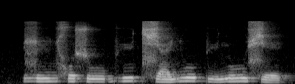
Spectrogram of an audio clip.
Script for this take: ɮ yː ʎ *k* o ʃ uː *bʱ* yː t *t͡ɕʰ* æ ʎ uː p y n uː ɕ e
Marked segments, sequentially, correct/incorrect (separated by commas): incorrect, correct, incorrect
